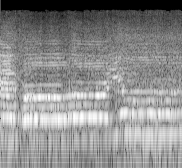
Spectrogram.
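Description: A group of people singing a slow song together, holding long notes, with the tune moving to a new note about one and a half seconds in.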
